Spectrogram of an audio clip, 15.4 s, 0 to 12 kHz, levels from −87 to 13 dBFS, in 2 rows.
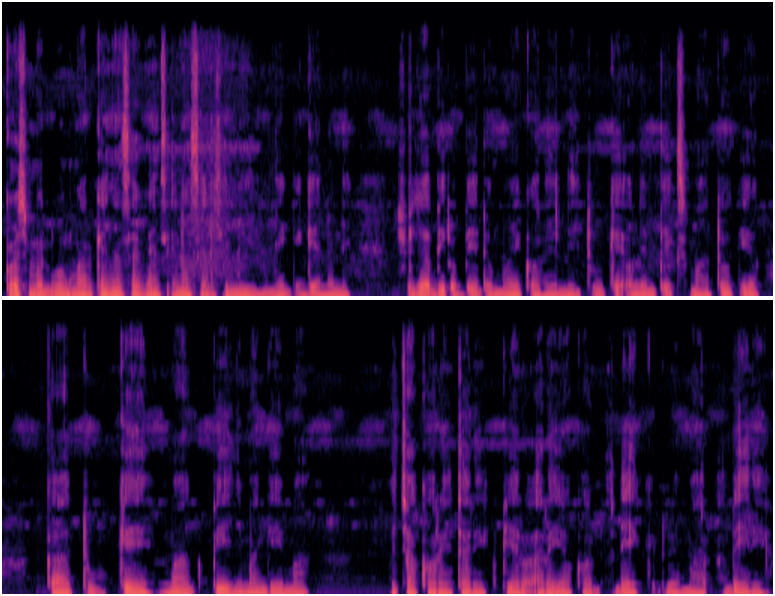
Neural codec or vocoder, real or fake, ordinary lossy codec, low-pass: vocoder, 24 kHz, 100 mel bands, Vocos; fake; none; 10.8 kHz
